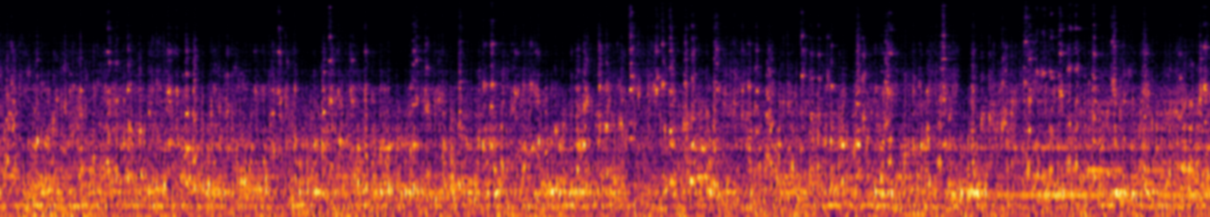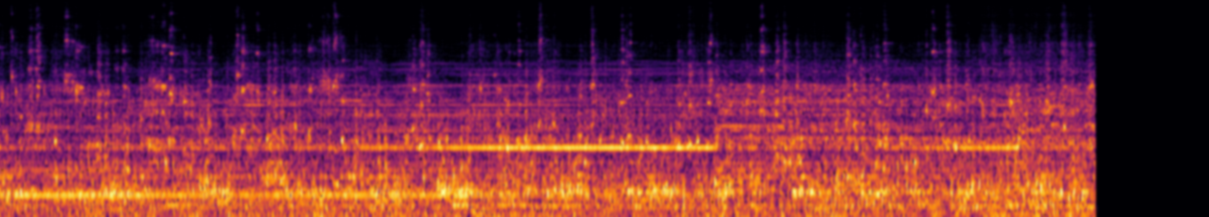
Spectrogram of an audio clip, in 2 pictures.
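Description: Dense, droning noise soundscape from a stage performance's soundtrack, with a low sustained tone entering about halfway and a higher one joining a few seconds later. It cuts off suddenly shortly before the end.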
